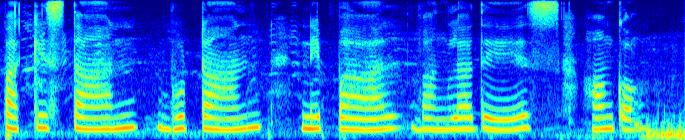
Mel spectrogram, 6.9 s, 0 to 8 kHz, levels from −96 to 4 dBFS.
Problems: continuous background conversations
